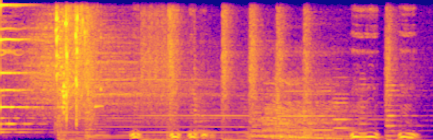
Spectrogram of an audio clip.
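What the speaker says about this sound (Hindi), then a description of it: "ये तो सिर्फ एक उल्लू है" An owl hoots in a series of soft, wavering calls at night, arriving in short clusters with brief gaps between them and staying close and clear, with a faint steady background hum underneath.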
